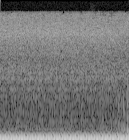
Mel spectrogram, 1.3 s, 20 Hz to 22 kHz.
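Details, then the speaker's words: Honda Prelude H22 turbo, first start on new 1000cc injectors with a Hondata base map: steady low rumble at a fast, even idle with no hunting. It vibrates a bit and runs rich (about 12.6 AFR); idle rpm is set too high. "so I found one of the issues so right here I have my rpms that way too high"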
